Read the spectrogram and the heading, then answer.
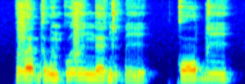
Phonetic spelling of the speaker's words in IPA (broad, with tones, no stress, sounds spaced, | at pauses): v ɛ˨ b ɪ˦ w ĩ˦ kʷ i˦ v i˦ ŋ eː˨˦ ɡ ĩ˨ k͡p iː˨ | k oː˨˦ b iː˦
